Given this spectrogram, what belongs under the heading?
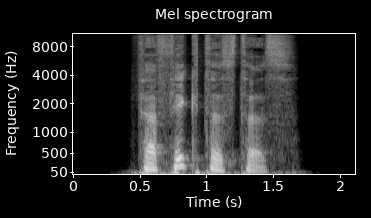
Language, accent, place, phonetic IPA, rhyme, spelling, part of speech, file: German, Germany, Berlin, [fɛɐ̯ˈfɪktəstəs], -ɪktəstəs, verficktestes, adjective, De-verficktestes.ogg
- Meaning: strong/mixed nominative/accusative neuter singular superlative degree of verfickt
